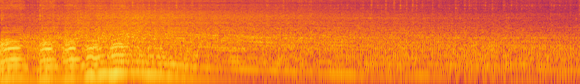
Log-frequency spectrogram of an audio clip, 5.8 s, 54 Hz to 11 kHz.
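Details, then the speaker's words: Echo GT-2200i string trimmer with aftermarket carburetor, internal jet turned out in half-turn steps: engine buzzes unevenly about a second then revs sag and it dies, fading hiss; stalling, still has fuel, carb adjustment ongoing. "off and dead still got fuel try another half turn out"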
